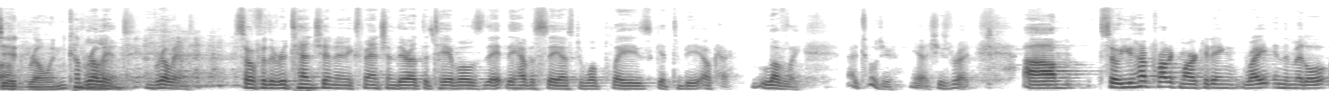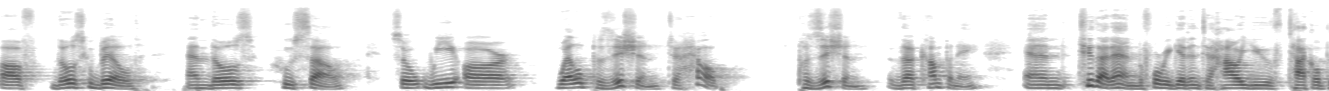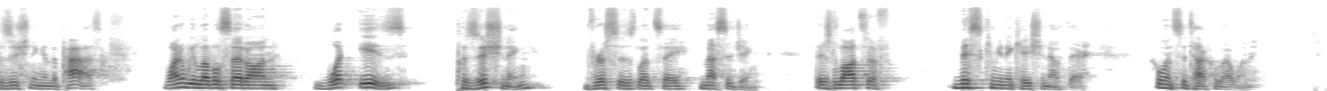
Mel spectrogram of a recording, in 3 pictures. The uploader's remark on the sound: live from #PavilionCMOSummit2023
